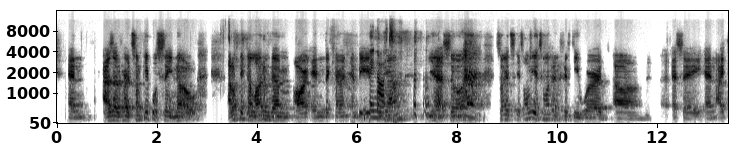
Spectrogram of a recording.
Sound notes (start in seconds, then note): 6.5 both chuckling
